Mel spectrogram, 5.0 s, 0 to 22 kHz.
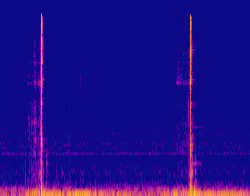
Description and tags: A quick recording of a desk lamp being turned on and off. No processing. Recorded with a CAD E100S into a Focusrite Scarlett 2i2.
